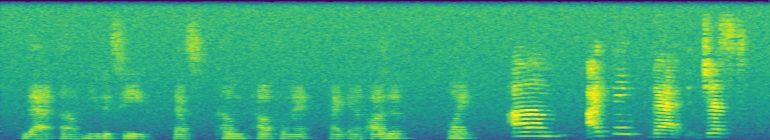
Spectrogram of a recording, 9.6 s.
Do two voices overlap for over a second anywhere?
No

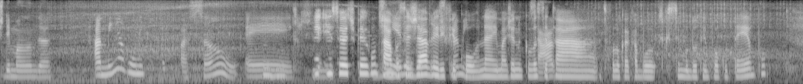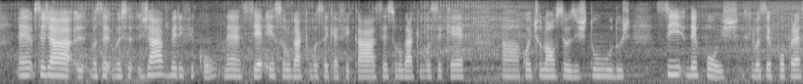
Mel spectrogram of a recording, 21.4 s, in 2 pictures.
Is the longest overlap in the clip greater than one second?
Yes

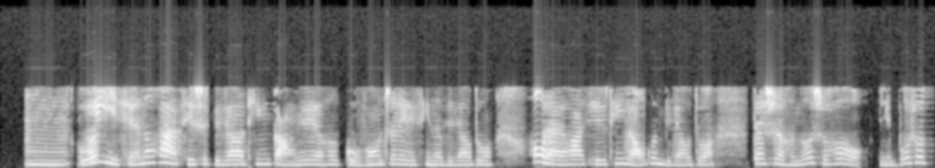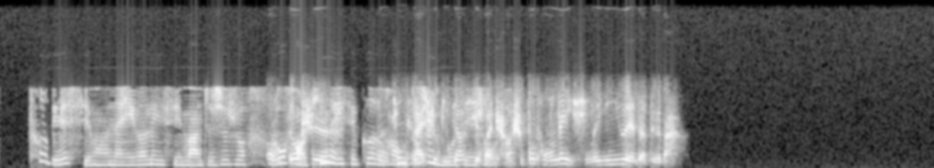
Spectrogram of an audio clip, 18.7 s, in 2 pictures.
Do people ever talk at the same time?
Yes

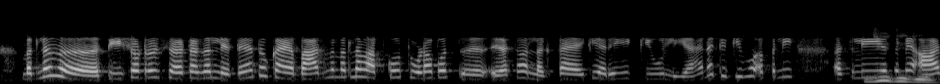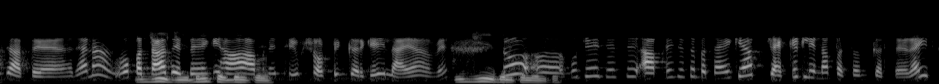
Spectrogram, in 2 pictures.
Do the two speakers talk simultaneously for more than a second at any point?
Yes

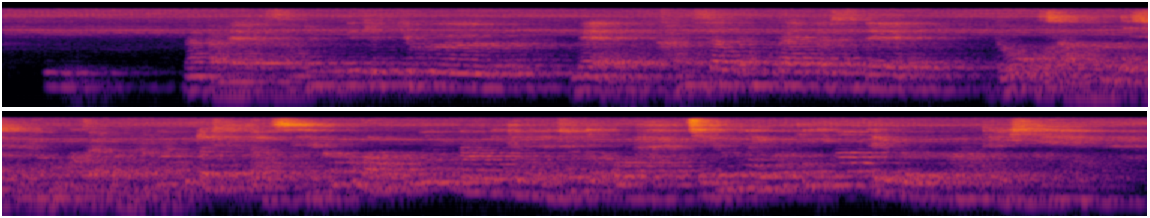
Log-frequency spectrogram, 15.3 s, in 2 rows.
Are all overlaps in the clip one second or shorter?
No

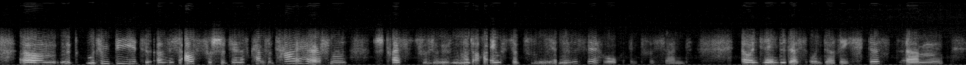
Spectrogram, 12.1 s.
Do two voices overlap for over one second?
No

